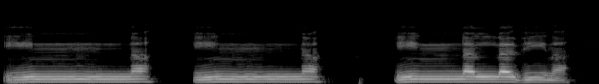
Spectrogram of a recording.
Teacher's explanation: Whenever the word, a letter noon and meme have shadda, the rule of gunna is applied. The way we pronounce this is that we prolong as we're joining noon mashduda or meme mashduda.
